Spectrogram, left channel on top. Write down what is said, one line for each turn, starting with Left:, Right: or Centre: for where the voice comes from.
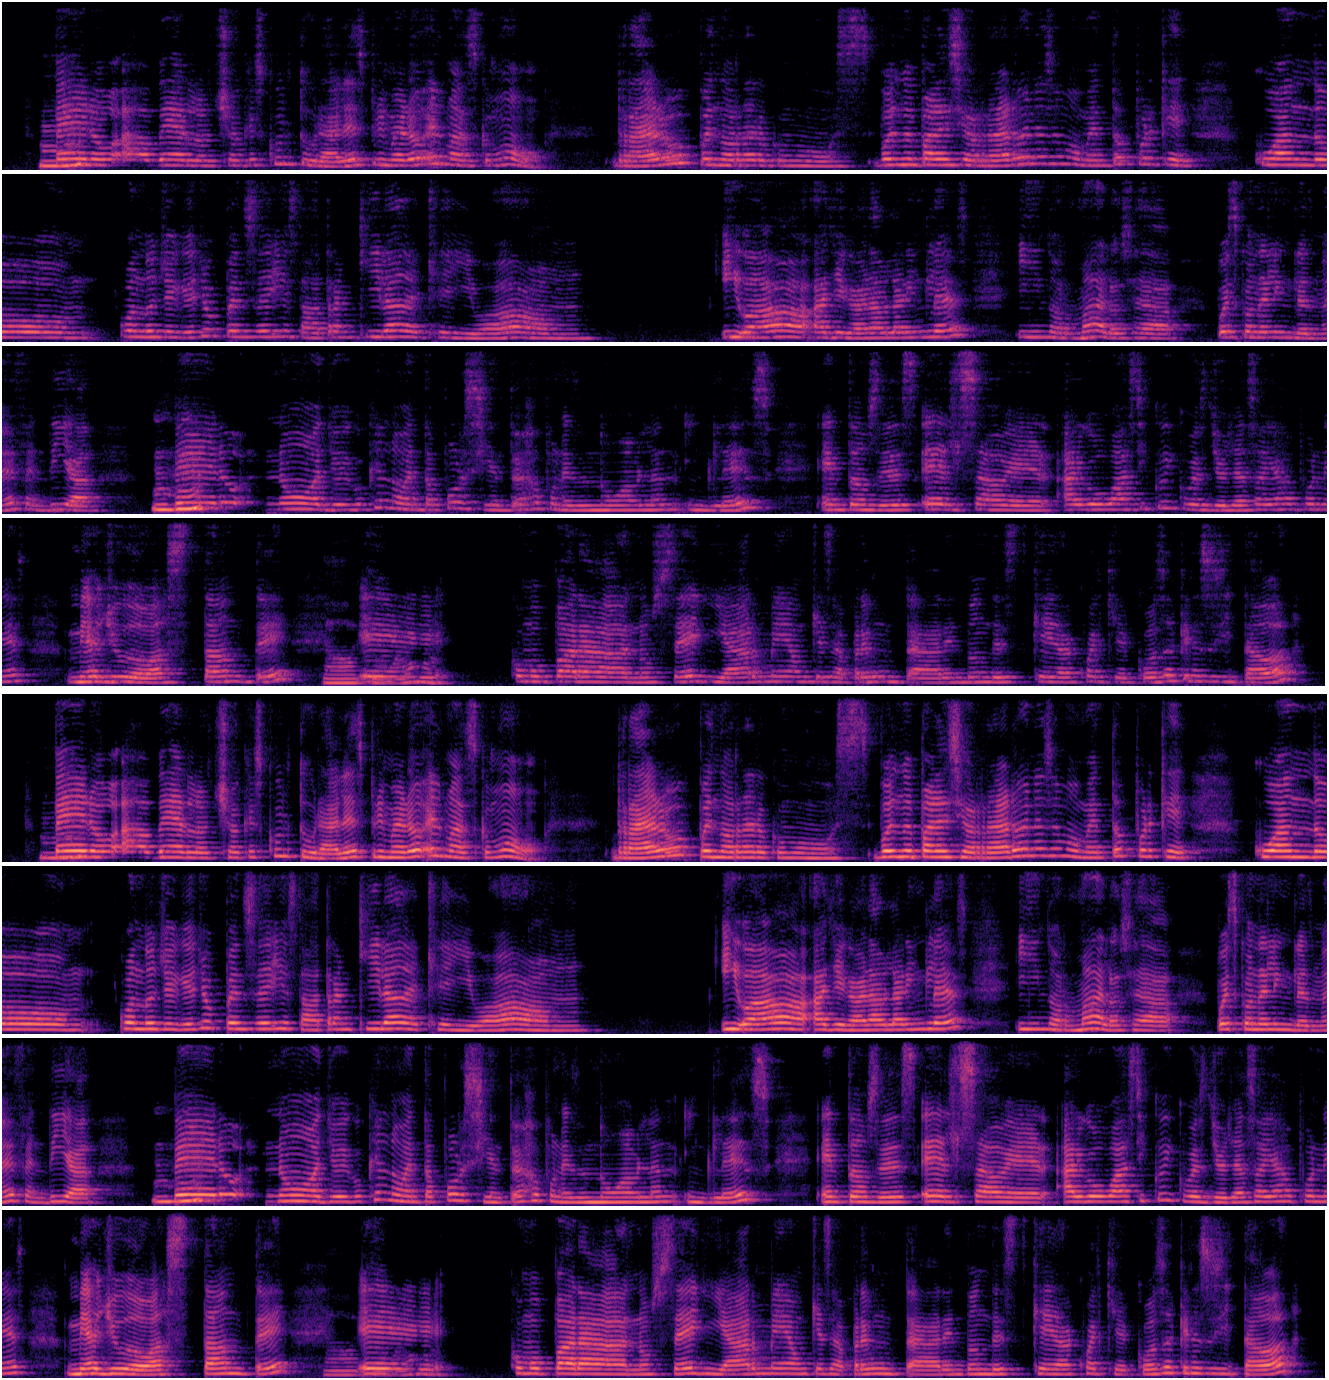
Left: Ujú,
Right: Pero a ver, los choques culturales, primero el más como raro, pues no raro, como, s- pues me pareció raro en ese momento porque cuando, cuando llegué yo pensé y estaba tranquila de que iba, mm, iba a llegar a hablar inglés y normal, o sea, pues con el inglés me defendía,
Left: ujú.
Right: pero no, yo digo que el 90% de japoneses no hablan inglés, entonces el saber algo básico y pues yo ya sabía japonés me ayudó bastante
Left: No,
Right: eh,
Left: qué bueno.
Right: como para, no sé, guiarme, aunque sea preguntar en dónde es- queda cualquier cosa que necesitaba.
